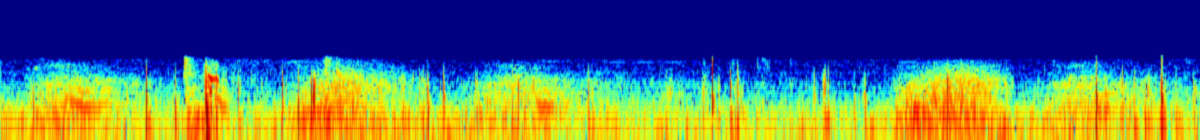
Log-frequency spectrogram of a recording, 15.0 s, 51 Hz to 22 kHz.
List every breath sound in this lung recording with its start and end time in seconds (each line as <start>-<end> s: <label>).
0.69-1.40 s: wheeze
3.75-5.34 s: inhalation
5.87-8.79 s: exhalation
6.41-7.13 s: wheeze
11.15-12.70 s: inhalation
12.88-15.00 s: exhalation
13.61-14.16 s: wheeze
